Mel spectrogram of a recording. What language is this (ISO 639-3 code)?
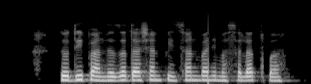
pus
